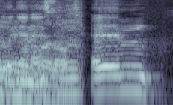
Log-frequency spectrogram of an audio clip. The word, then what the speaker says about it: Leganés: So basically, they got him from Leganés. Is that how it's pronounced? – Yeah, Leganés.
